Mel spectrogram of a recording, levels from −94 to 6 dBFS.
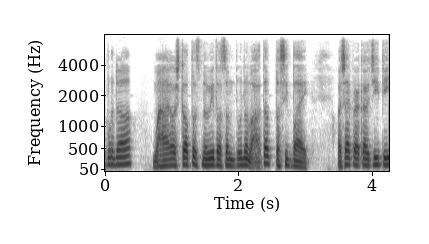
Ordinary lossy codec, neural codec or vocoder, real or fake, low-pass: none; codec, 16 kHz, 0.5 kbps, FunCodec, trained on LibriTTS, 25 frames a second; fake; none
